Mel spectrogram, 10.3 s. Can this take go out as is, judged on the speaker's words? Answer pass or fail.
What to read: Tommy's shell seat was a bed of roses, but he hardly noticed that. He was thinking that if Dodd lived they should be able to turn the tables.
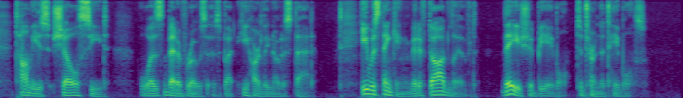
pass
